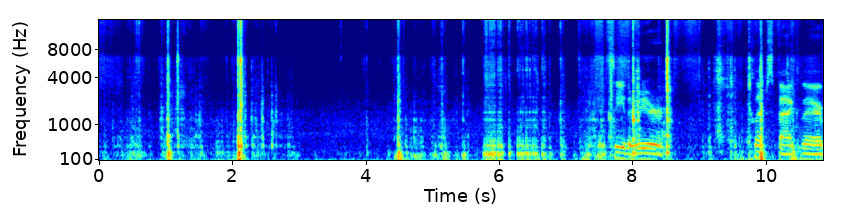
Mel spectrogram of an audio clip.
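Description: Plastic trim clicks and snaps as it is pressed into place.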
